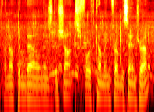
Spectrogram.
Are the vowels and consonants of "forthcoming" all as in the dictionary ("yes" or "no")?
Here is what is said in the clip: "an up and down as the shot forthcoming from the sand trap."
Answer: yes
